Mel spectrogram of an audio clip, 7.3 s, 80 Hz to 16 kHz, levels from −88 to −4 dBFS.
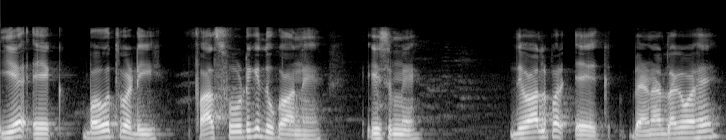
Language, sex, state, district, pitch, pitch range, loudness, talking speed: Hindi, male, Uttar Pradesh, Saharanpur, 130 Hz, 120-150 Hz, -17 LUFS, 140 wpm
